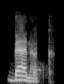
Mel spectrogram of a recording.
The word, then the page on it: bannock: Indian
